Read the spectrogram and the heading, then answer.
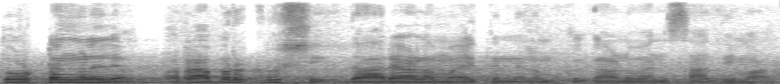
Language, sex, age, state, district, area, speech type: Malayalam, male, 18-30, Kerala, Kottayam, rural, spontaneous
